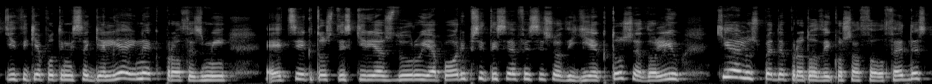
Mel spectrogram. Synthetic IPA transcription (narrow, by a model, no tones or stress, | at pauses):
ciθiceɐpo̞t̪inisɐɲɟe̞liɐine̞ːkpɾo̞θe̞zmie̞t͡sie̞kt̪o̞st̪isciɾiɐzðuɾuiɐpo̞ɾipsit̪ise̞fe̞siso̞ðiʝie̞kt̪o̞seðo̞liu | ceɐluspe̞nd̪e̞pɾo̞t̪o̞ðikosɐθo̞ːθe̞nd̪e̞s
